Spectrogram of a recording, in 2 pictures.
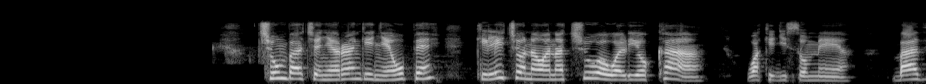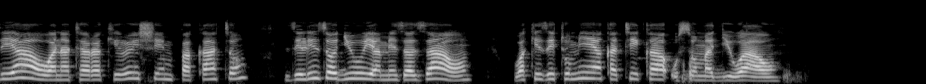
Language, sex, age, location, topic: Swahili, female, 36-49, Dar es Salaam, education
